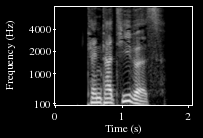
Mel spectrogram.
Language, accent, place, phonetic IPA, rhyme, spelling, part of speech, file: German, Germany, Berlin, [ˌtɛntaˈtiːvəs], -iːvəs, tentatives, adjective, De-tentatives.ogg
- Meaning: strong/mixed nominative/accusative neuter singular of tentativ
